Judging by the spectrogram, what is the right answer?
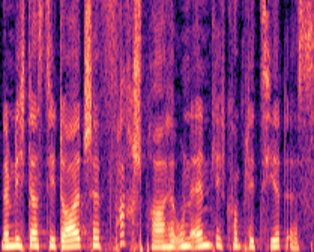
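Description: This is an ordinary speaking voice. It moves at a moderate pace. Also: woman. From Swabia, Germany. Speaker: integration worker and city council candidate. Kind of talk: panel discussion.

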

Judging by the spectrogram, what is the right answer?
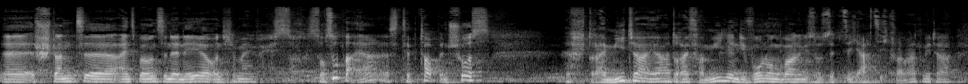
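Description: With music in the background, a man speaks at a fairly quick pace. Audible room echo fills the recording. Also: medium pitch for a man, ordinary pitch variation. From Germany, Wuppertal (born in Poland, moved at six). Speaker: real estate investor. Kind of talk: interview. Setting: in person after a meetup.

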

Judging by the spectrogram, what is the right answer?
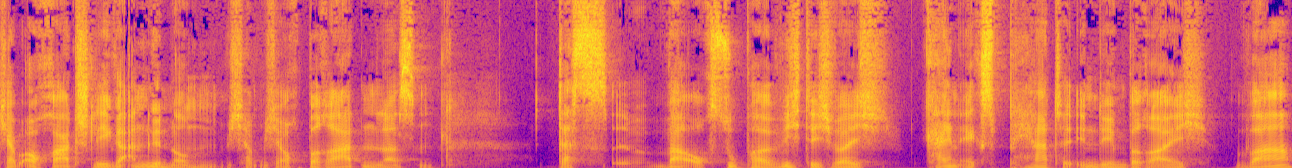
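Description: Speaking at a fairly slow pace, a man uses a very deep, low pitch with vocal fry, a bright, sharp tone and lively intonation. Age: 30s. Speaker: podcast host and restaurant owner. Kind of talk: solo podcast monologue.

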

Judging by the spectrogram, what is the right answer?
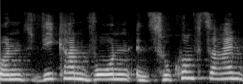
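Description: Dark, mellow tone in a somewhat breathy female voice. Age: 50s. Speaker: podcast host and architect. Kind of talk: casual chat. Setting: in person, sitting face to face.

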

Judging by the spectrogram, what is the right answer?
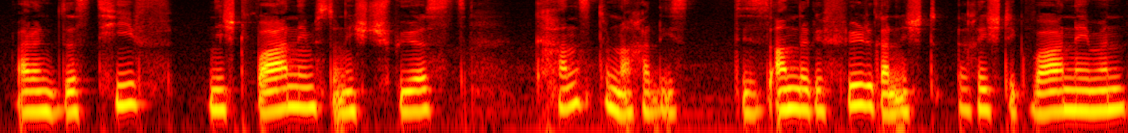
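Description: A woman speaks at a very slow pace in a monotone, flat delivery. Her voice is fairly low, with a dark, mellow tone. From Switzerland. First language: Swiss German (speaking German). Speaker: life coach. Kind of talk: solo podcast monologue.

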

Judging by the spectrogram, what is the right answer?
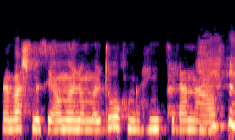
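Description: A woman speaks with a slight Tyrolean accent. Her pitch is fairly high. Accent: slight Tyrolean Austrian. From Austria, Tyrol. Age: 20s. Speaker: personal trainer. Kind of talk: casual interview.

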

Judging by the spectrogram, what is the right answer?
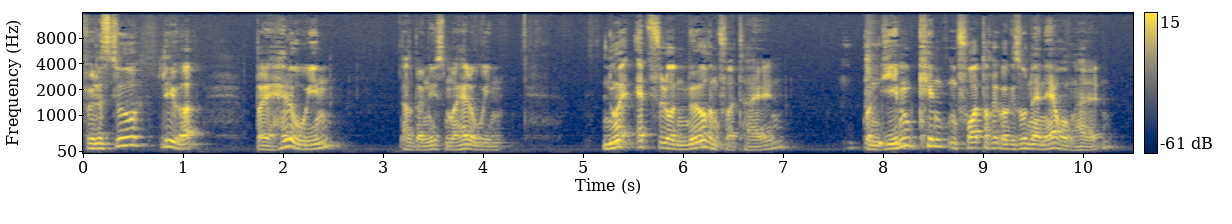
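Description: With audible room echo, a man of medium pitch speaks at a moderate pace in a somewhat breathy voice, swinging very widely in pitch and leaving long, frequent pauses. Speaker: newspaper journalist and podcast co-host. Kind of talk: casual chat.

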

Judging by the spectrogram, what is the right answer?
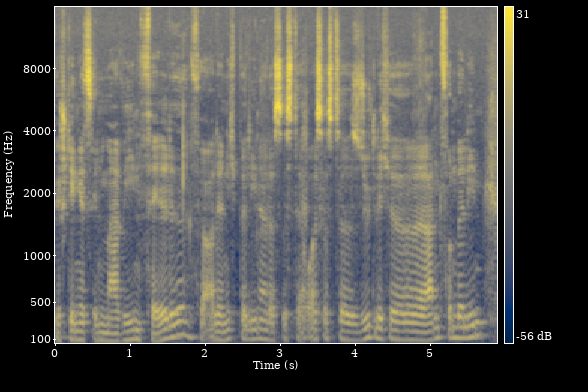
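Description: At a moderate pace with hardly any pauses, a man speaks in a very deep, low pitch with ordinary pitch variation. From Bavaria, Augsburg (raised on standard German). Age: 50s. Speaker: startup founder. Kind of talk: interview. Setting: office.

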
